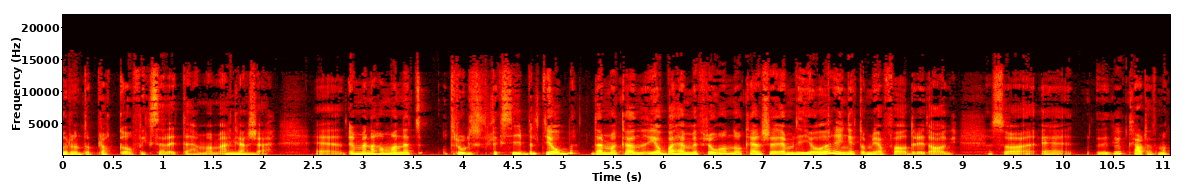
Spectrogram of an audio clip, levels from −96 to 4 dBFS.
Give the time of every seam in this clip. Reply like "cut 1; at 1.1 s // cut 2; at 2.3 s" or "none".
cut 1; at 2.8 s // cut 2; at 9.2 s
